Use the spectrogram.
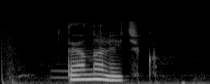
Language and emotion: Russian, neutral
